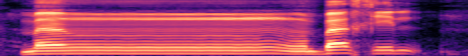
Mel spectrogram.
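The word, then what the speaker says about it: مَنْ بَخِلَ: Donc, nous avons ainsi dans la prononciation man bakhil, man bakhil. Ça va? Tu ne colles pas les lèvres pour ne pas que ça soit le mime avec shadda. Ça va? Tu rapproches les lèvres, mais tu ne colles pas au fait.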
